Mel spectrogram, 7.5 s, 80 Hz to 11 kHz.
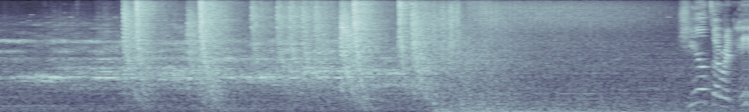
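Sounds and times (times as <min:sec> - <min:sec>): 
loud constant roar: 0:00.0 - 0:07.4
spaceship weapons firing at enemy fighters: 0:01.3 - 0:06.9
deep rumbling surge: 0:01.4 - 0:07.4
speech: 0:07.2 - 0:07.4.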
